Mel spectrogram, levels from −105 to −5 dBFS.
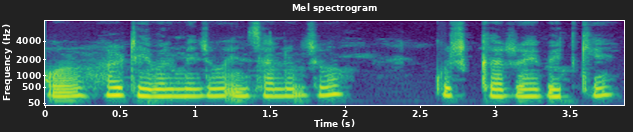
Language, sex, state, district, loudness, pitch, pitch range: Hindi, female, Arunachal Pradesh, Papum Pare, -17 LUFS, 225 Hz, 215-240 Hz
